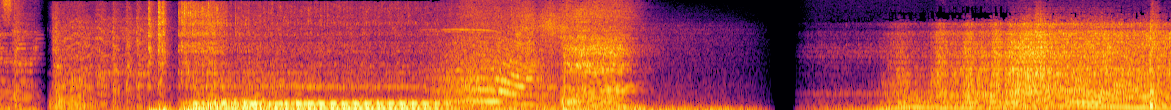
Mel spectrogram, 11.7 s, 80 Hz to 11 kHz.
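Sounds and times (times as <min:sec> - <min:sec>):
Chevrolet 409 V8 car engine revving: 0:00.5 - 0:06.2, 0:08.1 - 0:11.7.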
